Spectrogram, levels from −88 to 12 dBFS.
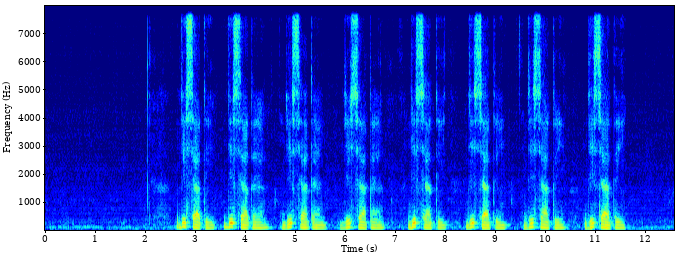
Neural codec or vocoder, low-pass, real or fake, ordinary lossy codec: codec, 16 kHz, 4 kbps, FreqCodec, smaller model; none; fake; none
